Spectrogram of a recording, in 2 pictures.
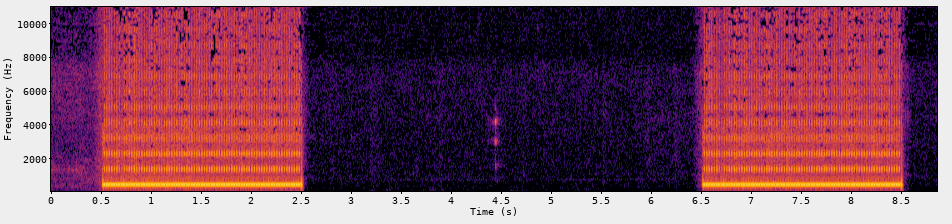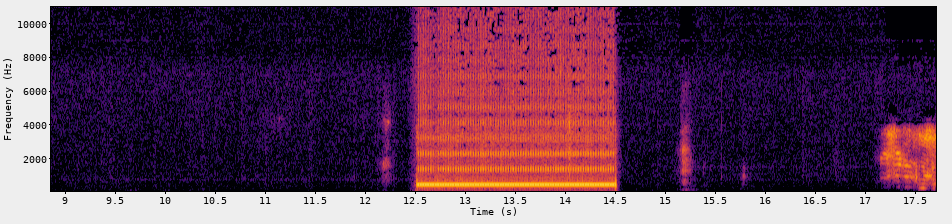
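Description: A phone line rings out with three long, steady ringback tones, each about two seconds, separated by even pauses of silence. The tones are loud and clear, with nothing else around them.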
